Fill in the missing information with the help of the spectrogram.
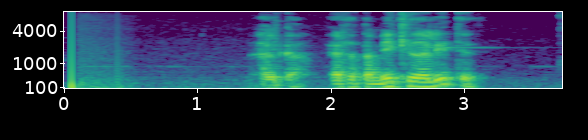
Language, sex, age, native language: Icelandic, male, 40-49, Icelandic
